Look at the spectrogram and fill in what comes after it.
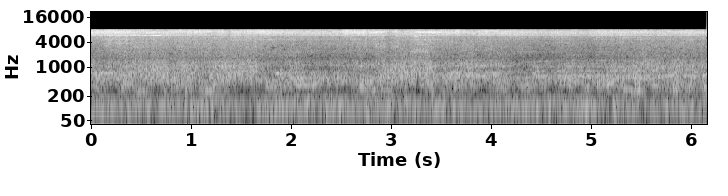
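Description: Open steel coal wagons of a long Babaranjang freight train rolling past close by: a steady rumble and rattle of steel wheels on the rails.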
